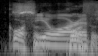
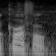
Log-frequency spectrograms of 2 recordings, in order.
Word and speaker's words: Corfu: on the Greek island of, Michael, is it pronounced Corfu? Corfu. Yeah, Corfu.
